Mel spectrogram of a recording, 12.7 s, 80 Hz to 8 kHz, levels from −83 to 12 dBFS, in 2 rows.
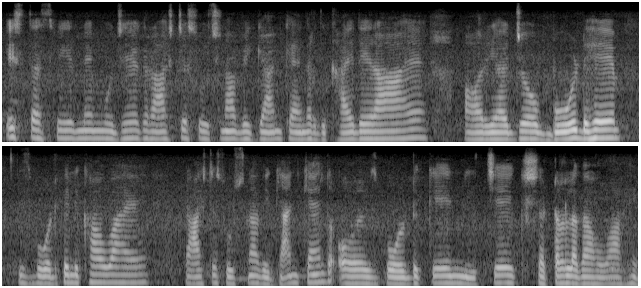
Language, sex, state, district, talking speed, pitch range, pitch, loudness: Hindi, female, Bihar, Jamui, 180 wpm, 145-165 Hz, 155 Hz, -18 LUFS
